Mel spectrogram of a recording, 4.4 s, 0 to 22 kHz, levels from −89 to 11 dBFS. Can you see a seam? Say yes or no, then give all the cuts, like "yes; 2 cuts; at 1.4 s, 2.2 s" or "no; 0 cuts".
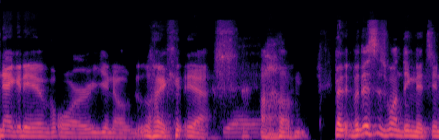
yes; 1 cut; at 3.3 s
